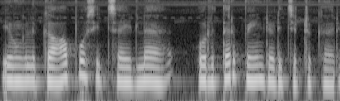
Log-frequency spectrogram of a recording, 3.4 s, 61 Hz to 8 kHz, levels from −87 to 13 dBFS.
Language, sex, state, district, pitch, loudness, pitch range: Tamil, male, Tamil Nadu, Nilgiris, 165 Hz, -16 LUFS, 155-180 Hz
